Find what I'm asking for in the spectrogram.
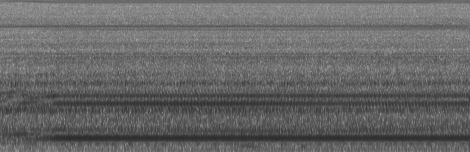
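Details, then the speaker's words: South Bend lathe motor on a newly installed VFD, heard at the motor's back: steady high-pitched electrical whine over smooth hum at constant speed; VFD-driven motor whine, improved after adjustment, now tolerable. "You can see, you can hear that whine. I've actually gone in and actually, it's a little better than it was. It's actually tolerable now."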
